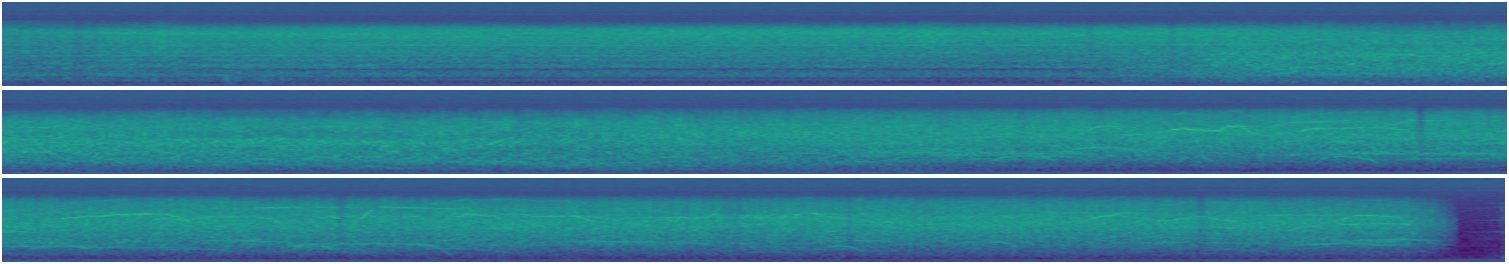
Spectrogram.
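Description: A hose vacuum cleaner running with a steady hum and whine. About eight seconds in it is swamped by a studio audience laughing and applauding, which goes on until it cuts off suddenly near the end.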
